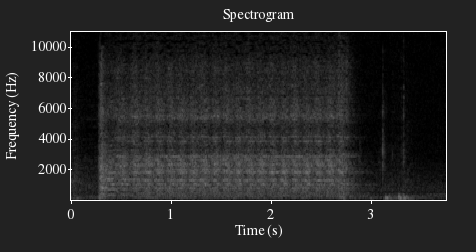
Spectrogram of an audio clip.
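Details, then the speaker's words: 2007 Renault Clio 1.6 with paddle-shift gearbox, start button pressed with brake held hard; starter whirs about two and a half seconds, engine never catches, stops when brake released; cranks but won't start, owner suspects something not connecting properly. "it's dark but it won't start taking it off the brake it stops"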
